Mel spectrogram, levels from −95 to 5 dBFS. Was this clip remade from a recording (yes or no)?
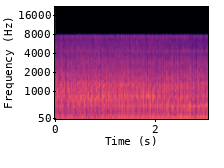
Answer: yes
